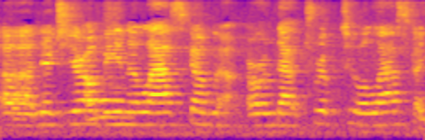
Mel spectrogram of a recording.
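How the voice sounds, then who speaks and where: At a moderate pace and with hardly any pauses, a woman talks in a fairly high voice amid noticeable background noise and audible room echo. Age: 70s. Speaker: retired teacher turned financial advisor. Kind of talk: workshop presentation.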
